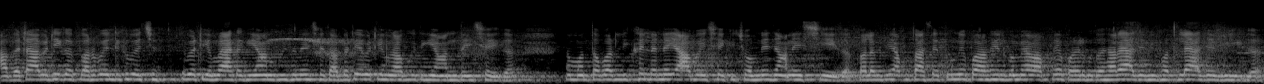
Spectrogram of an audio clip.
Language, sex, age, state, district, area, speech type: Maithili, female, 60+, Bihar, Supaul, urban, spontaneous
